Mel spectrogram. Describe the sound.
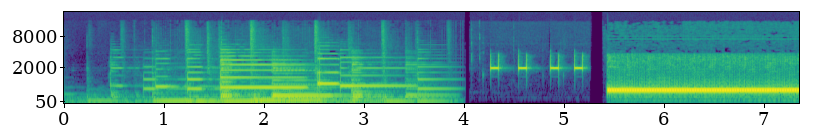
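Outgoing phone voice call: a short burst of upbeat music, then four quick high beeps, followed by a loud, steady single-pitch tone as the call starts ringing.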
